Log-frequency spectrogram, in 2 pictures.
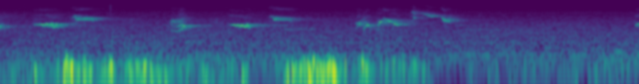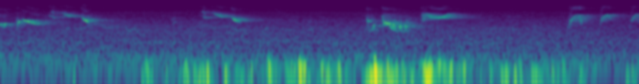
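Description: Small songbirds chirping repeatedly, in short notes that mostly fall in pitch. A low rumble comes and goes a few times underneath.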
